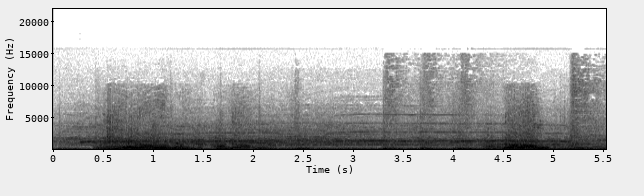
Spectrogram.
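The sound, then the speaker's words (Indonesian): A raging lion roars angrily in a forest, loud, with two big surging growls rising out of a dense, rumbling wash of noise that never lets up. “Di tengah perjalanan, tiba-tiba mereka dihadang oleh seekor singa yang sedang mengamuk.”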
